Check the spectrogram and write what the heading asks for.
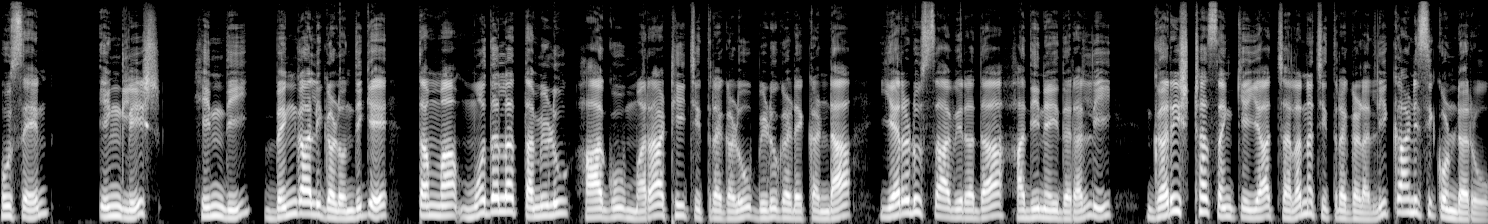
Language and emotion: Kannada, neutral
